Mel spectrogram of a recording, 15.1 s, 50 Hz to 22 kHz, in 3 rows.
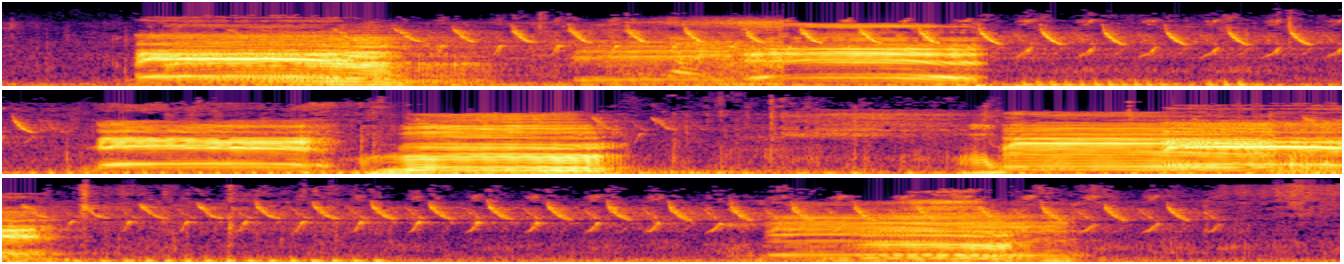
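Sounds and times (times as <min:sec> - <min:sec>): cows mooing: 0:00.5 - 0:10.6, 0:12.8 - 0:14.2.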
